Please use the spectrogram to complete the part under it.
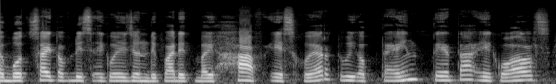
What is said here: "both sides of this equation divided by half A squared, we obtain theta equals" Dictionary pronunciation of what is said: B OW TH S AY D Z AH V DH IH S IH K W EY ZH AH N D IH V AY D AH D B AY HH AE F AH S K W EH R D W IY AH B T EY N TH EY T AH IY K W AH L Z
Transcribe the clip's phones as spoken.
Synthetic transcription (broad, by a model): B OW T S AY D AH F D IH S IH K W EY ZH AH N D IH P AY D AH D B AY HH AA F AH S K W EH R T W IY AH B T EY N T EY T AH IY K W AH L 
